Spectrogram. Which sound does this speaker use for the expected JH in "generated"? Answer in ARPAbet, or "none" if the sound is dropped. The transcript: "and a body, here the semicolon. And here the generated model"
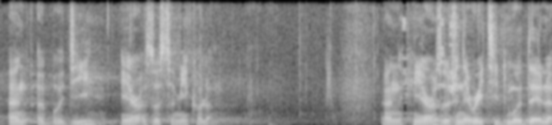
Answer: ZH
